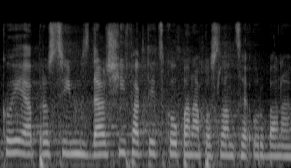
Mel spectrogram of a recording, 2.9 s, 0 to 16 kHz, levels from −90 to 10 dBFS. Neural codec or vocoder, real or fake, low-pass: none; real; 9.9 kHz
